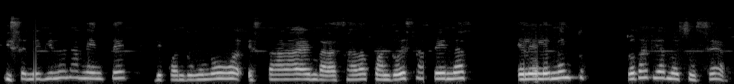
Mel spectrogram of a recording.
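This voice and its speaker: A middle-aged woman, sharing her experience in a group talk, halting and searching for words. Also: sits high, dark tone, no room sound, muffled recording. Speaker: talk participant.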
